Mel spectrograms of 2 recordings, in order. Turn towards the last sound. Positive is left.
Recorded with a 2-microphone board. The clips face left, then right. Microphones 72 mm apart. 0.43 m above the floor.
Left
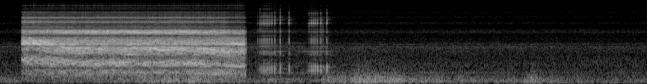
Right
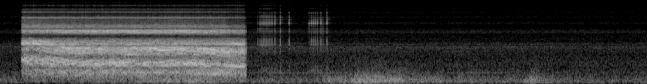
turn(degrees=70)  # may be behind; listen again after turning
